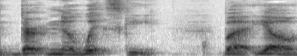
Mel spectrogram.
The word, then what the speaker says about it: Nowitzki: was talking about Dirt Nowitzki when I thought it was just a W, Dirt Nowitzki. But yo, the W is really like two V's for real.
